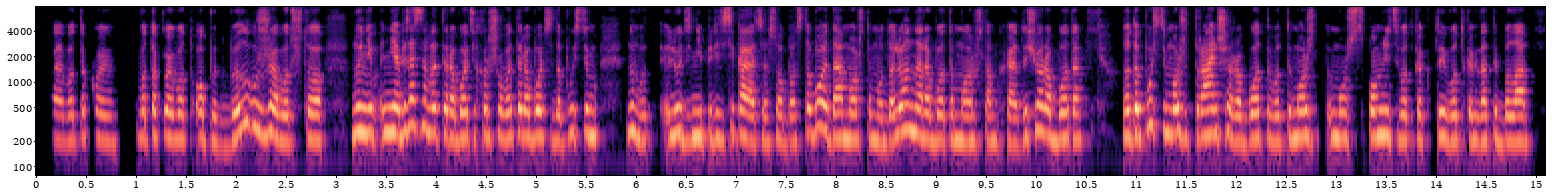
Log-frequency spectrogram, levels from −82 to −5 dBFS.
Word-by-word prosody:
А 205 -1 -2
вот 205 0 -6
такой, 210 -3 -7 0.2
вот 225 0 -5
такой 230 -1 +1
вот 210 0 -4
опыт 200 -5 -4
был 240 - +2
уже, 255 -2 +3
вот 200 -1 -1
что, 205 -1 0 0.2
ну, 255 +2 +4
не 250 -1 +4
не 250 +1 +5
обязательно 290 +3 +2
в - - -1
этой 250 -1 +2
работе, 220 0 +1
хорошо. 230 0 -2
В 215 - -2
этой 230 +2 +2
работе, 230 -1 +1
допустим, 235 +2 -2 0.2
ну 260 -1 +1
вот, 200 -1 -7
люди 225 -1 0
не 225 - +3
пересекаются 215 -2 0
особо 195 0 -3
с 195 - -5
тобой, 265 +2 +3
да, 215 -1 +3
может, 210 0 -1
там 210 -2 -3
удалённая 240 +6 +2
работа, 205 -1 -1
может, 195 -1 -2
там 200 0 -4
какая-то 190 +1 -2
ещё 260 +4 +1
работа, 215 -2 +1 0.4
но, 230 +1 +3
допустим, 255 +2 +4
может, 240 -2 +1
раньше 240 +1 +2
работа, 215 +2 0
вот 200 0 -4
ты, 225 - -1
может, 225 +1 +1
можешь 220 -1 -2
вспомнить, 225 0 +1
вот 205 -1 -3
как 200 -1 -5
ты, 225 -1 +1
вот 200 0 -3
когда 200 -1 0
ты 225 +3 -4
была 200 0 +1
220 Hz, 230 wpm, -23 LUFS, 205-235 Hz, 0.4 s, не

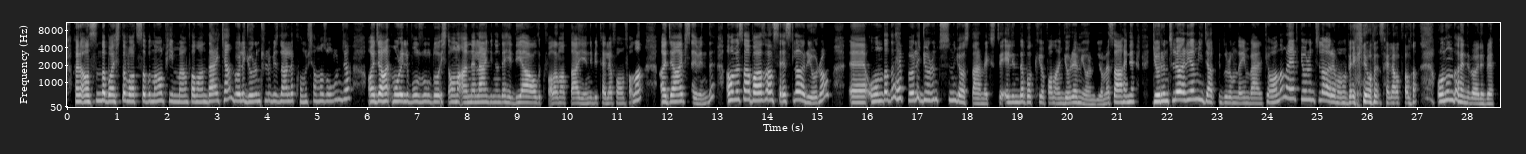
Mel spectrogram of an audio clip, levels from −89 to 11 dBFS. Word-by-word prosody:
hani 255 -2 +5
aslında 260 +3 +3
başta 255 +1 +2
WhatsApp'ı 260 -1 +1
ne - - -1
yapayım 275 -2 -3
ben 240 0 -3
falan 245 0 -1
derken 285 +6 -1
böyle 275 0 +2
görüntülü 270 +3 -3
bizlerle 265 +1 -3
konuşamaz 260 +1 -7
olunca 320 +7 -5 0.3
acayip 260 +1 +5
morali 260 -1 +3
bozuldu. 250 0 -1
İşte 250 -2 -7
ona 245 0 0
Anneler 230 +2 0
Günü'nde 230 0 -7
hediye 220 +2 -2
aldık 215 -1 +1
falan. 205 +1 -3
Hatta 205 -1 -3
yeni 195 +1 -8
1 205 - -10
telefon 200 0 -5
falan. 285 - 0 0.4
Acayip 255 +2 +3
sevindi. 195 -6 -7 0.3
Ama 305 +2 +5
mesela 330 0 +2
bazen 300 +2 +6
sesli 275 +1 0
arıyorum. 255 - +2 0.5
Eee, 225 0 +3
onda 275 +5 +1
da 390 - -4
hep 375 +2 +1
böyle 295 +1 +3
görüntüsünü 305 +1 -3
göstermek 190 -7 -2
istiyor. - - -8
Elinde 230 +2 -2
bakıyor 230 -1 -4
falan, 200 -2 -6
göremiyorum 200 -7 -4
diyor. 155 -1 -8
Mesela 200 +5 +1
hani 240 +1 -1 0.4
görüntülü 275 +4 +6
arayamayacak 310 -7 +3
bir 220 - -13
durumdayım 205 -2 -7
belki 195 +4 -5
o - - -3
an. 240 +5 0
Ama 400 +3 -3
hep 375 -1 +1
görüntülü 320 -3 -4
aramamı 230 -8 0
bekliyor 225 +2 +3
mesela 210 -3 -2
falan. 215 +3 -4 0.4
Onun 295 +4 +3
da 335 - +1
hani 215 -5 -1
böyle 185 -2 0
bir 180 -1 0
250 Hz, 145 wpm, -22 LUFS, 215-280 Hz, 0.5 s, bazen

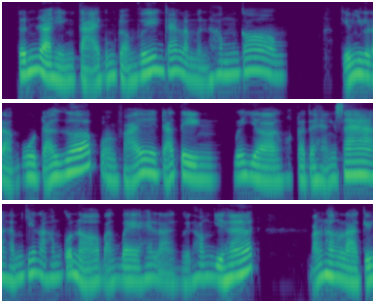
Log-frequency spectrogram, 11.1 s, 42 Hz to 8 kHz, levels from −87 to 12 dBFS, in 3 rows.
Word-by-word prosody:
Tính 165 +5 +4
ra 200 - +7
hiện 125 -3 -2
tại 115 0 0
cũng 145 +4 -6
trộm 120 -1 -4
vía 175 +8 +2
cái 190 +1 -1
là 160 -5 -2
mình 115 -3 -8
hông 165 +5 -4
có, 190 -4 -1 0.6
kiểu 120 +4 -2
như 165 0 +1
là, 130 -6 -1
mua 145 +6 -2
trả 140 - -1
góp, 205 - +5
rồi 130 -1 -5
phải 165 +9 +1
trả - - +1
tiền 140 -4 0
bây 155 +1 -2
giờ 130 -5 +1
hoặc 140 0 -18
là 130 - -2
thời 125 0 -4
hạn 130 +2 -5
xa, 170 +1 +4
thậm 140 +3 -4
chí 185 +3 -2
là 180 -4 -3
hông 155 +2 -6
có - - +1
nợ 130 -6 0
bạn 130 +1 -7
bè 130 -1 0
hay 150 +4 -5
là - - -6
người 115 +1 -10
thân 155 +1 -5
gì 135 - +2
hết. 175 - +4 0.5
Bản 160 - -3
thân 165 -3 +3
là, 125 -4 +2
kiểu 130 +4 -1
150 Hz, 255 wpm, -23 LUFS, 130-165 Hz, 0.6 s, ra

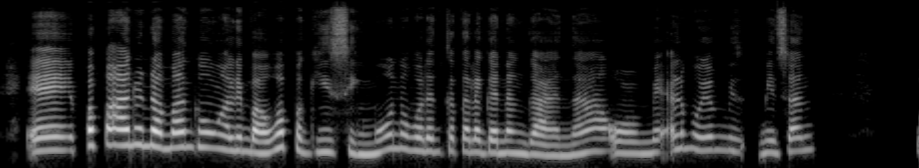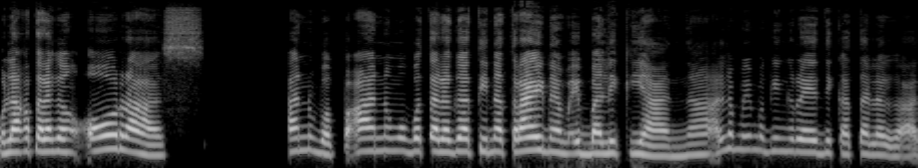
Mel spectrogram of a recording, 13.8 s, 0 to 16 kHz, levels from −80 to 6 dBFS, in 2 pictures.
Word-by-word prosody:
Eh, 280 +2 0
papaano 380 0 +6
naman 340 -1 +5
kung 335 -3 -3
halimbawa 275 +3 +2
paggising 245 -5 -6
mo 245 +9 -3
nawalan 275 -4 -4
ka 270 - -7
talaga 250 -2 -2
ng 235 -1 -3
gana? 215 +5 -4
O 225 -2 -5
me 225 +2 -8
alam 320 - -6
mo 300 -3 -8
'yon 285 0 -8
mi 270 - -12 0.2
minsan, 250 +5 -7 0.8
wala 250 +3 +3
ka 260 - -2
talagang 255 -1 +3
oras. 260 - +2 0.6
Ano 270 +2 -2
ba, 210 -4 -3
paano 270 +5 0
mo 265 - -5
ba 265 - -1
talaga 260 -2 +2
tina-try 265 +2 +3
na 250 - +1
maibalik 230 0 -1
yan? 180 -3 -2
Na 205 +1 -5
alam 290 - -5
mo 295 - -8
yung 285 - -11
maging 265 0 -11
ready 240 -2 -3
ka 215 - -3
talaga 200 -4 -5
255 Hz, 180 wpm, -20 LUFS, 225-280 Hz, 0.8 s, papaano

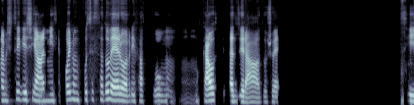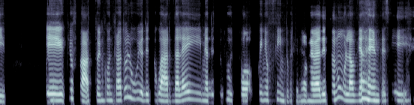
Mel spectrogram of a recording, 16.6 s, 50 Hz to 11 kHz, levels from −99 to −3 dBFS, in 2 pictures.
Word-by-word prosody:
un'amicizia 200 +3 -5
di 235 - -11
10 225 0 -3
anni 190 0 +2
se 190 0 -27
poi 225 +1 0
non 230 -2 -9
fosse 230 +1 -11
stato 230 0 -5
vero 205 -3 +6
avrei 180 +1 -4
fatto 180 0 -14
un 180 -3 -20 0.4
un 185 - -20
caos 195 +2 +6 0.2
esagerato, 165 -3 -1
cioè. 160 0 -8 2.5
Sì. 175 -2 -5 0.8
E 200 -1 +5
che 270 - -12
ho - - -6
fatto? - - +2
Ho - - -2
incontrato 205 +6 -5
lui 245 -5 -7
e - - +2
ho - - -3
detto: 195 +1 -10
"Guarda, 185 -2 +2
lei 220 +2 -1
mi 195 - -4
ha - - -1
detto 195 - -18
tutto," 190 -4 -5
quindi 210 -1 -9
ho - - -6
finto 200 -3 -11
perché 170 -1 -22
non 185 +1 -6
mi 185 - -5
aveva 180 0 +8
detto 200 +4 -1
nulla 220 -9 +1
ovviamente, 200 -1 +3
sì. 200 -1 -9
195 Hz, 165 wpm, -22 LUFS, 185-220 Hz, 2.5 s, aveva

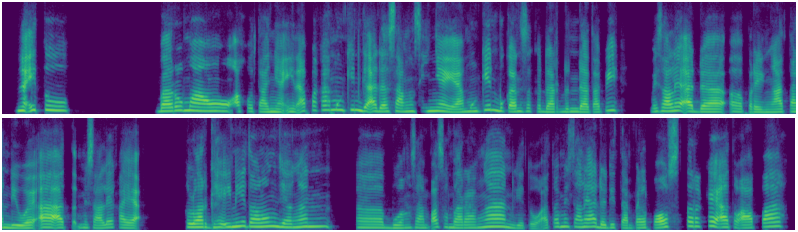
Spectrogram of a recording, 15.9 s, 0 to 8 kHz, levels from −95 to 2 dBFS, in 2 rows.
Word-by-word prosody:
Nah 280 - +5
itu, 305 -3 +1 0.9
baru 245 +4 +3
mau 255 -4 +4
aku 220 +1 -2
tanyain 200 0 -2
apakah 305 +4 -3
mungkin 325 -1 -1
gak 230 -2 +4
ada 220 - +2
sangsinya 235 +2 -1
ya? 185 -4 +4
Mungkin 235 +9 -1
bukan 220 -2 0
sekedar 205 -4 -3
denda 195 -1 -1
tapi 270 +11 -4 0.3
misalnya 240 +4 +2
ada, 200 -1 +1 0.2
eee, 210 -3 -4
peringatan 190 +3 -2
di 190 - 0
WA 190 +4 +4
at - - -13
misalnya 205 +1 -4
kayak, 200 -4 -1 0.4
"Keluarga 240 -1 +2
ini 260 +6 +2
tolong 280 +1 +3
jangan, 270 +3 0 0.2
eee, 210 -1 -3
buang 190 +1 -5
sampah 205 +2 -3
sembarangan," 230 +3 0
gitu 170 -5 -9
atau 265 - -6
misalnya 265 0 -1
ada 210 -7 -1
ditempel 200 0 -5
poster 265 +8 +1
kek 320 - +3
atau 230 - -7
apa? 265 +10 +1
225 Hz, 165 wpm, -23 LUFS, 205-270 Hz, 0.9 s, Nah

